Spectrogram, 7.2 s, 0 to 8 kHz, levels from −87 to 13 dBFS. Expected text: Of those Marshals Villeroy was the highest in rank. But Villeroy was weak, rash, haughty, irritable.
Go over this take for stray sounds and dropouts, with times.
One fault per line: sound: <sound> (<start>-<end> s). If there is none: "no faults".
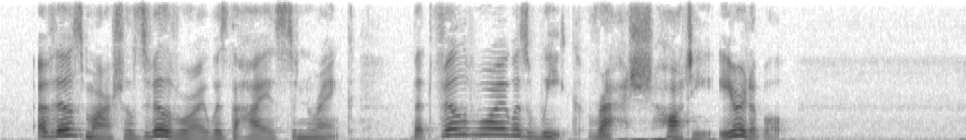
no faults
